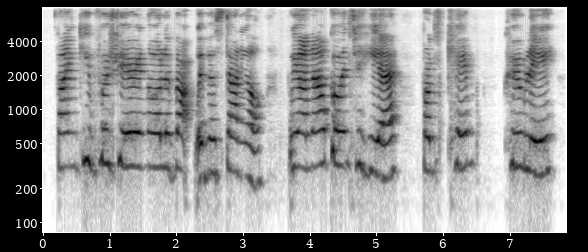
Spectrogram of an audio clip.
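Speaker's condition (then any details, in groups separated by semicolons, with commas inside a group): Cerebral palsy; electric wheelchair user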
